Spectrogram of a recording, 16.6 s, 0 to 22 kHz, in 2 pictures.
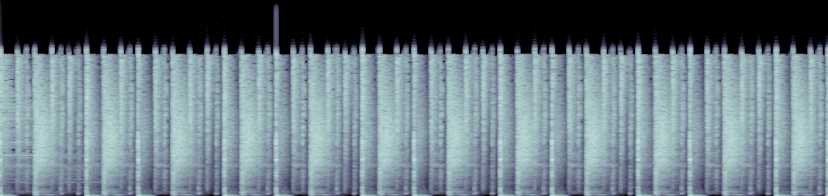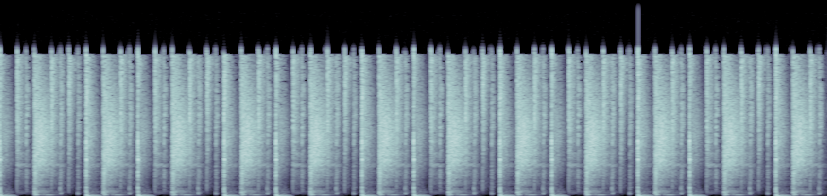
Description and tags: drumandbass drums
Created in ableton 87bpm.
drumandbass, loop, drumnbass, breaks, beat, break, breakbeat, drums, dnb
